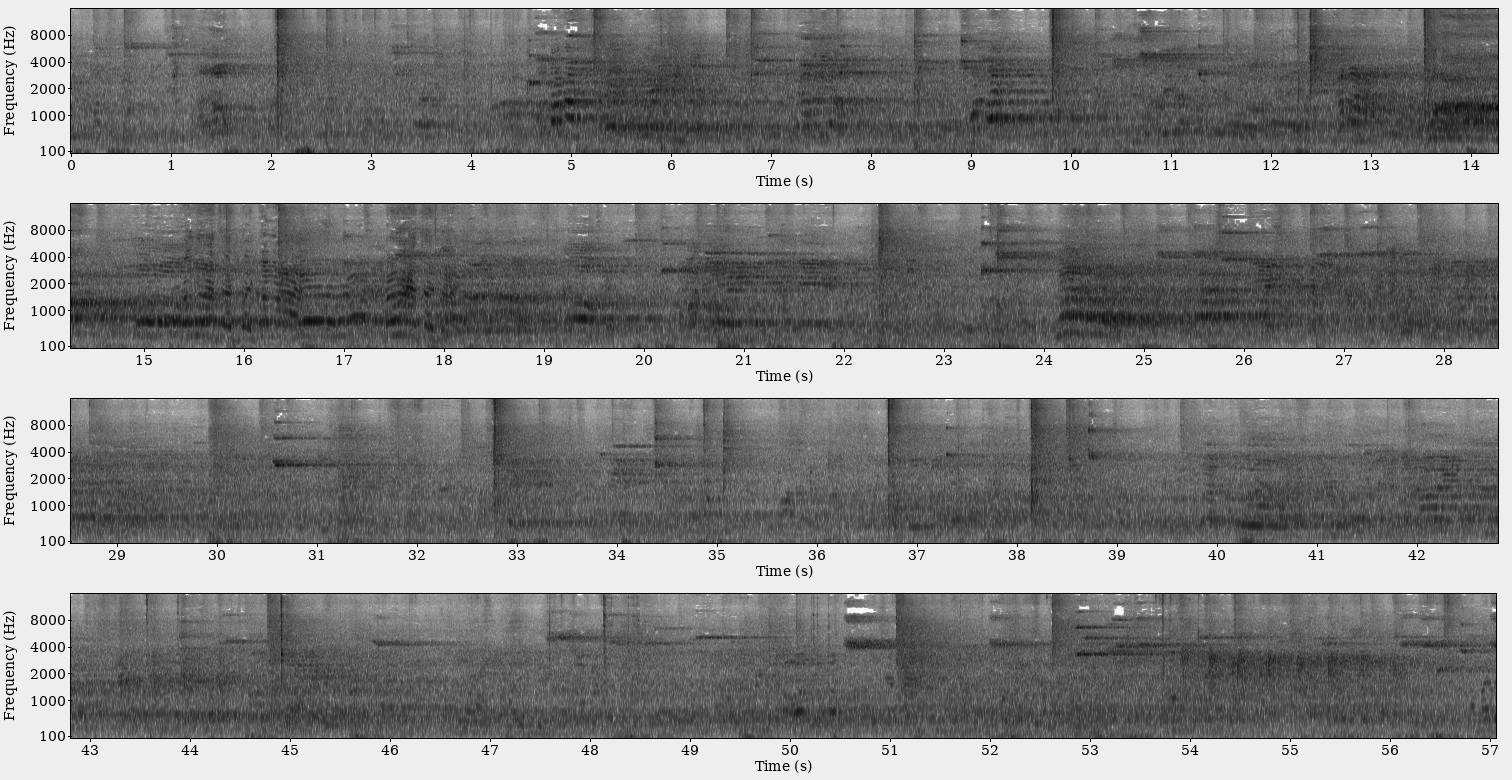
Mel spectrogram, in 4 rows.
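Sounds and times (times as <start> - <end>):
people talking: 0.0 - 57.0.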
